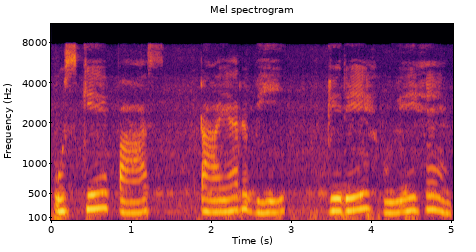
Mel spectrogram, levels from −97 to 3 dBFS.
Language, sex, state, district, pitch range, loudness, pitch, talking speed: Hindi, female, Haryana, Charkhi Dadri, 190-230 Hz, -15 LUFS, 205 Hz, 85 wpm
